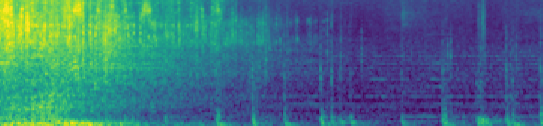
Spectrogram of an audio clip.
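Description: An Incendio fire spell from the Hogwarts Legacy video game bursts loudly in a roaring whoosh, then fades into a string of softer mechanical taps and pops.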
